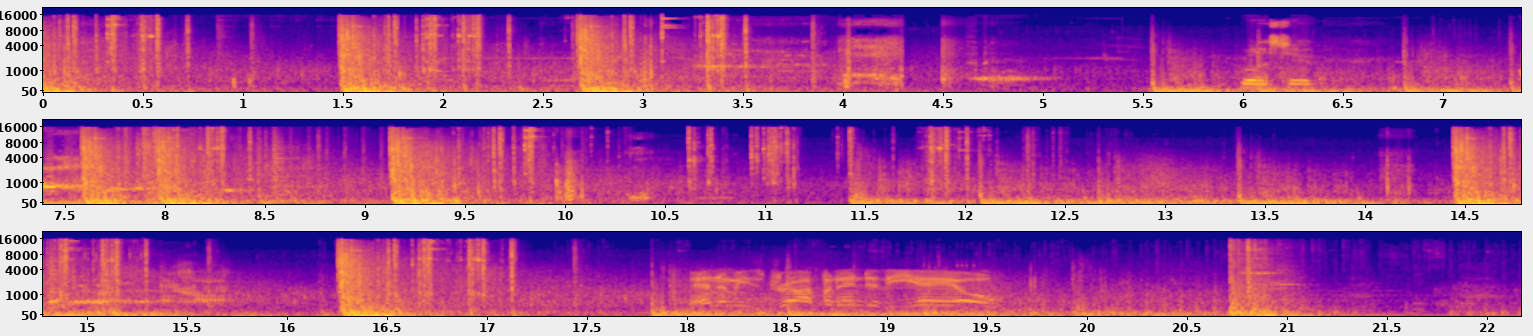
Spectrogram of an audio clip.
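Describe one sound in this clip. Gunshots crack loudly, one after another.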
